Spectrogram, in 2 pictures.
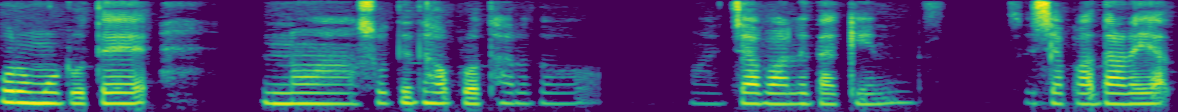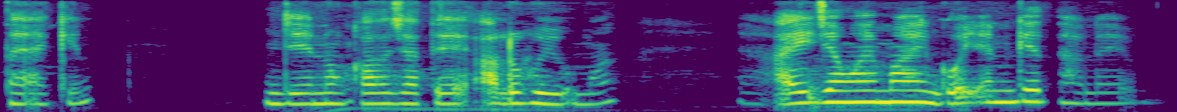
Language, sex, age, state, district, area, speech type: Santali, female, 18-30, West Bengal, Bankura, rural, spontaneous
